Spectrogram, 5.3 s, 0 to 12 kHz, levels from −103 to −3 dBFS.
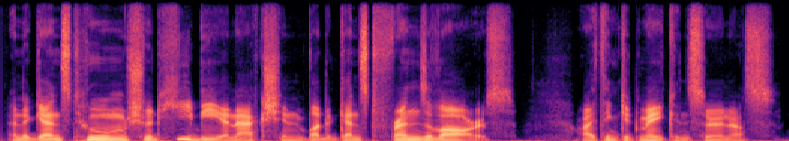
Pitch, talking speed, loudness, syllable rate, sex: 110 Hz, 215 wpm, -20 LUFS, 5.0 syllables/s, male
